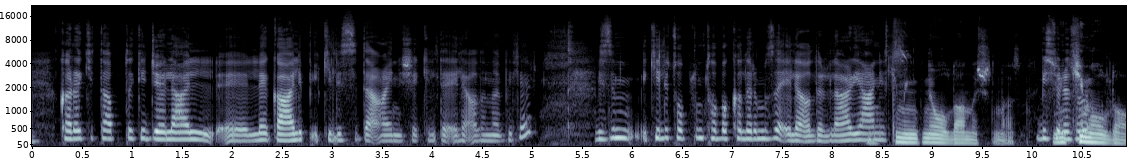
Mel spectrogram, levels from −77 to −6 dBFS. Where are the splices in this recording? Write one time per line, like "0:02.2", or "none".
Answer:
0:05.6
0:08.5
